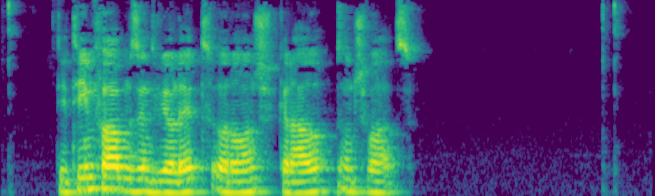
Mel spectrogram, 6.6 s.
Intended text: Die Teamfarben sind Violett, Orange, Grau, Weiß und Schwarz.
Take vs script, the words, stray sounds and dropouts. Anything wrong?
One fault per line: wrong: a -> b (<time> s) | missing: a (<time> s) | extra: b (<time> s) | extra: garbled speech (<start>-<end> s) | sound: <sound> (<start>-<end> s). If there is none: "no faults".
missing: Weiß (3.4 s)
